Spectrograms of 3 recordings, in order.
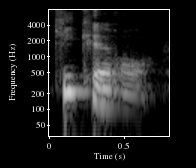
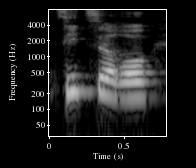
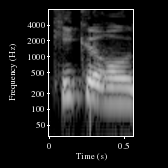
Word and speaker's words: Cicero: zu Kikero verfasst hat, die schreibtweise mit dem griechischen Buchstaben Kappa und das manifestiert auch noch einmal die Aussprache als Kikero. Trotzdem findet man in den Schulen oder auch sonst wo, wenn von diesem Mann die Rede ist, sehr häufig die Aussprache Zizero. Das hat sich sozusagen eingebürgert. Ich werde aber in diesem Video versuchen, es mit Kikero durchzuziehen, genauso wie man ja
